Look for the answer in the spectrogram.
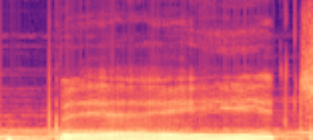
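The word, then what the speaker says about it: Bécs: Bex? With Fennesz? Bex. No, it's supposedly pronounced as similar to bitch. – Right. – Which is Hungarian, I believe, for...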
